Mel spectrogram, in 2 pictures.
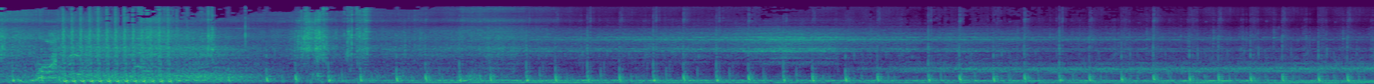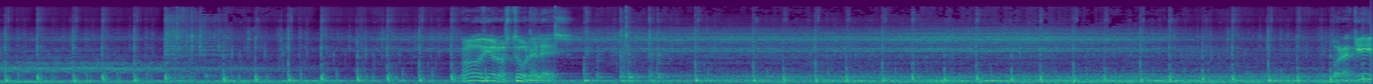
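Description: Footsteps tread quickly and steadily on a hard floor.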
